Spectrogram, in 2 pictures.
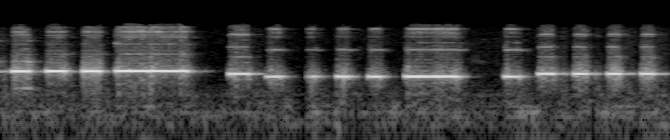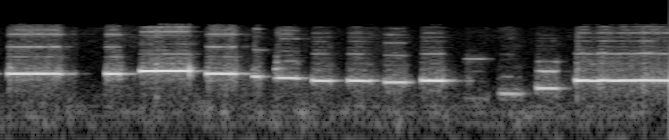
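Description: Alto recorder played solo: a quick melody of many short, separately tongued notes, ending on a long held note near the end.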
